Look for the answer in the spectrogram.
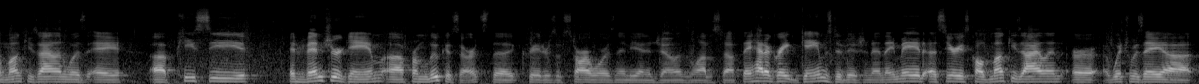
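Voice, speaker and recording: A man's voice: medium pitch, a little hiss or hum. A man hosting a live game stream, chatting casually and reading viewer comments aloud between moments of play. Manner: casual, lots of uh fillers, reads comments aloud.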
